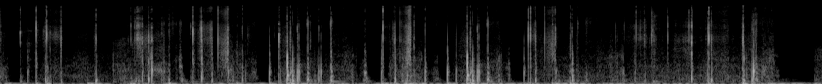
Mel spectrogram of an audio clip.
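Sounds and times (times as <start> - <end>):
scratching and tapping right on a microphone: 0.0 - 7.8.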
